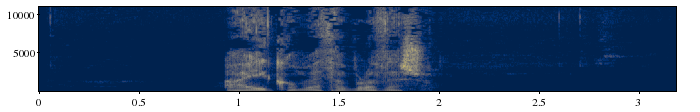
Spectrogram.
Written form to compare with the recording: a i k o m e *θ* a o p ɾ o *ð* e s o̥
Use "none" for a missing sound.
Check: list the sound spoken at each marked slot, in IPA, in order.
θ, θ

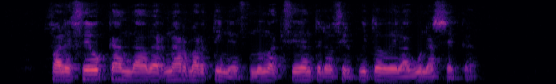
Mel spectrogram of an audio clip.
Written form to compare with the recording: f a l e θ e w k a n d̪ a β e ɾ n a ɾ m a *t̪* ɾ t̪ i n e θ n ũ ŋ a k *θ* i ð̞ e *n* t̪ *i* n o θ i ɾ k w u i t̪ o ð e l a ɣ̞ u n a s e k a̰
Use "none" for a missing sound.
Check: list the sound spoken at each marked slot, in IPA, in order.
none, θ, n, e

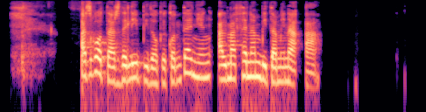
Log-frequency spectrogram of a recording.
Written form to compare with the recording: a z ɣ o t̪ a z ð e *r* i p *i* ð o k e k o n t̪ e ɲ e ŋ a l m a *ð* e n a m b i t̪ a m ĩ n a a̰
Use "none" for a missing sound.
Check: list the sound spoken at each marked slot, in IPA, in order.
l, i, θ

